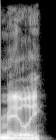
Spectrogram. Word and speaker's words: Mahle: How do you pronounce this? Mal? Tyler Mahle.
